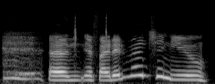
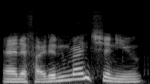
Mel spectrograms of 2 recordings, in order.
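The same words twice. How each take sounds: First: Higher, slower, put-on voice; mock dramatic voice. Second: Said in the usual way. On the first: Shown as a demonstration. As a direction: stretch it out in a silly put-on voice.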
